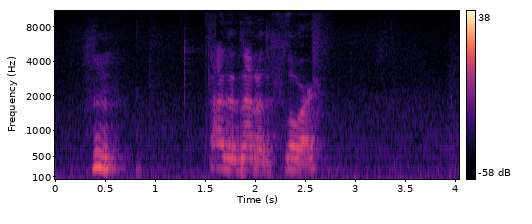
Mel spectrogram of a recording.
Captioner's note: chuckles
